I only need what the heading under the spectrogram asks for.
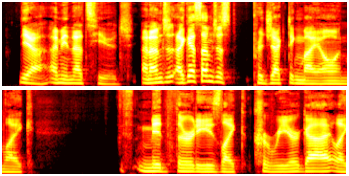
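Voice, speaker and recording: In a very clean recording with a silent background and a dry, close sound with no echo, a man speaks at a moderate pace and medium pitch in a normal speaking voice. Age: 30s. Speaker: podcast host. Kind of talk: casual interview chat. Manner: dry, jokey, self-deprecating.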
